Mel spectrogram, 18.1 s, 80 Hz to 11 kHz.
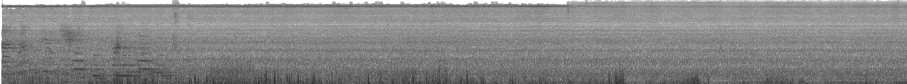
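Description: Rumble of a freight train hauled by a Class 88 locomotive approaching through a station, with a few short pitched notes in the first three seconds.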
